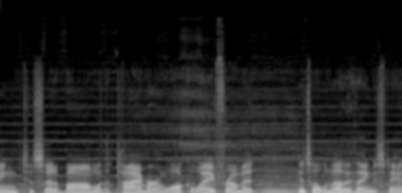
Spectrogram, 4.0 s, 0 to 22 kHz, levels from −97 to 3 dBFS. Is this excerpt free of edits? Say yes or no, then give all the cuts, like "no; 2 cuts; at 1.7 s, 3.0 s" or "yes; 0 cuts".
yes; 0 cuts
